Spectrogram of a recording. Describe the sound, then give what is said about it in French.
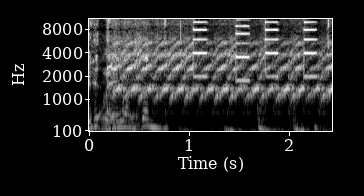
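Radio contest alert jingle: a rapid, repeating warbling alarm tone, loud and bright, with a voice briefly underneath at the start. “C'est l'alerte, c'est le coffre RMC. Moi, c'est l'alerte”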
